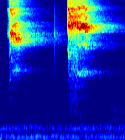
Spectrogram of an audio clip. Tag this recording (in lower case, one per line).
squeak
wild animals
animal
